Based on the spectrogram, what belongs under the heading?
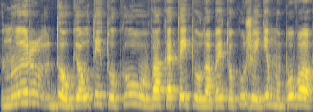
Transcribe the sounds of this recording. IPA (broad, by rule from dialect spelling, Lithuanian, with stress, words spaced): ˈnʊ ɪr dɐʊˈɡʲɛʊ tɐɪ toːˈkʲuː ˈʋɐ kɐt ˈtɐɪp jɛʊ lˠɐˈbɐɪ toːˈkuː ʒɐɪˈdʲɪmuː ˈbʊʋoː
